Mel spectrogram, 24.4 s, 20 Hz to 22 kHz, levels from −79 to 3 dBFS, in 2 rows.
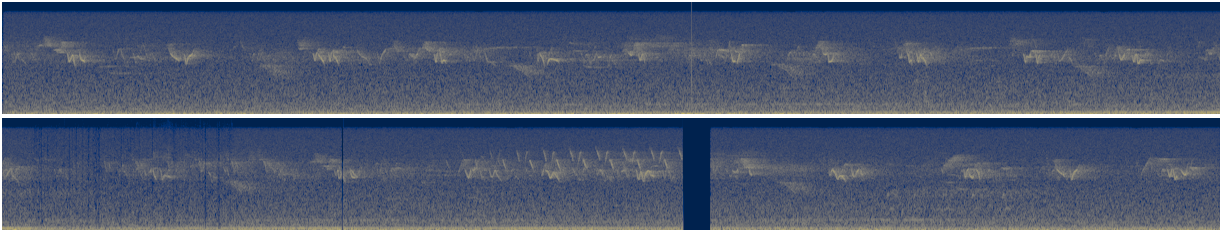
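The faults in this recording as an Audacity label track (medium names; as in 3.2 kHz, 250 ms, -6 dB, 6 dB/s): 6.890000	6.890000	pop -5 dBFS
12.460000	14.500000	clipped -25.5 dBFS
15.570000	15.590000	dropout 19 ms
18.980000	19.260000	dropout 282 ms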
